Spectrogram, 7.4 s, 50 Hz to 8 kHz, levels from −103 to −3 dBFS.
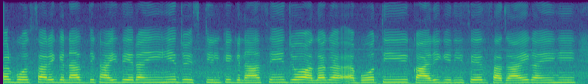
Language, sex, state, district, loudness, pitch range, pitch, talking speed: Hindi, female, Uttarakhand, Uttarkashi, -18 LUFS, 230-245 Hz, 235 Hz, 180 wpm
